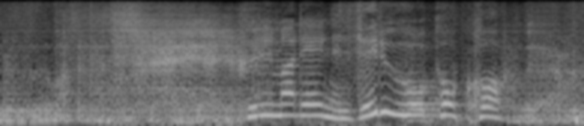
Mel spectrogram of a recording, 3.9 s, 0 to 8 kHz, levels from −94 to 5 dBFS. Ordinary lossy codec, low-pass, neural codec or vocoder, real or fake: none; none; codec, 16 kHz, 1 kbps, X-Codec, WavLM features, trained on Multilingual LibriSpeech; fake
